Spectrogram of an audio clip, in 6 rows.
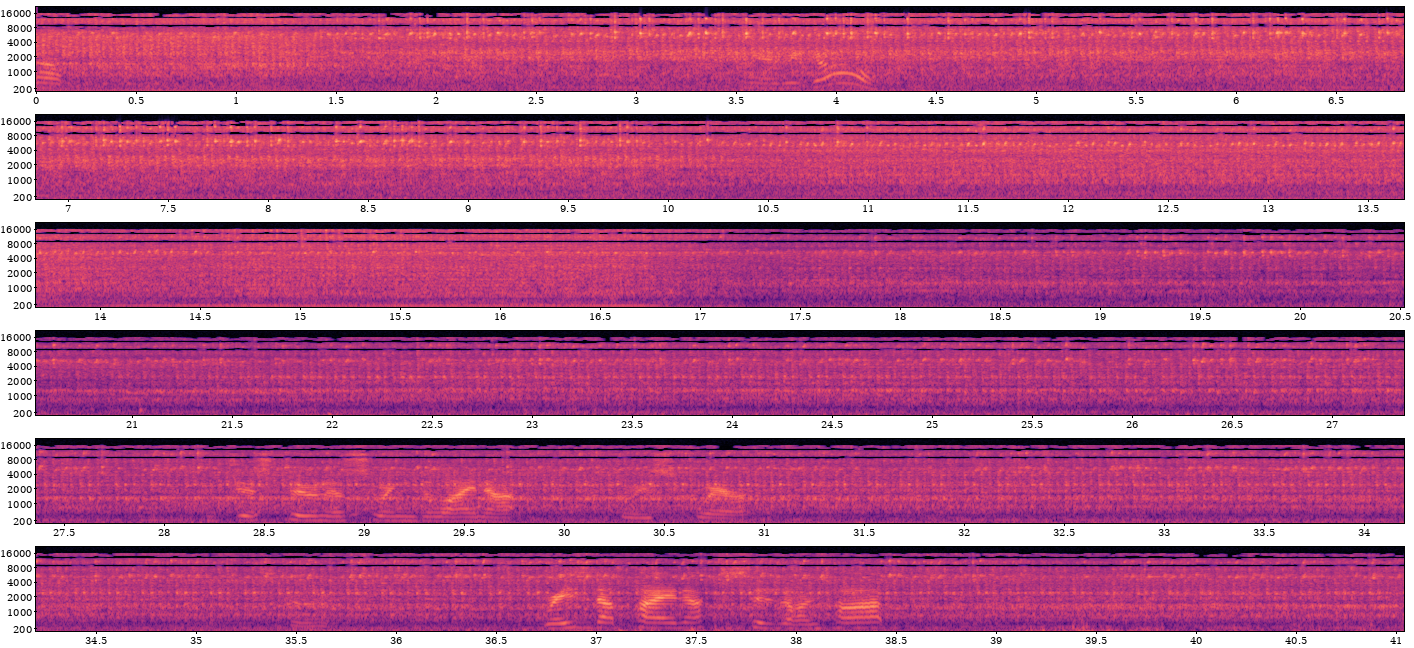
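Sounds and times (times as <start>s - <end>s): backhoe diesel engine running: 0.0s - 41.0s.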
